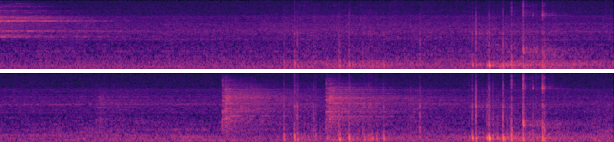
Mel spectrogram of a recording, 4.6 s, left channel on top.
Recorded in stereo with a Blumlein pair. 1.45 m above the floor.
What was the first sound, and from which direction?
Chewing, 65° right.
